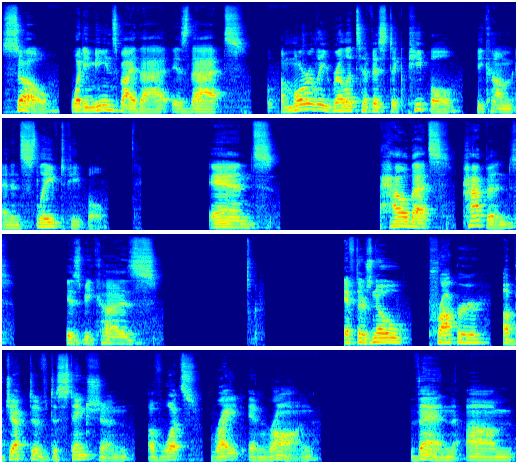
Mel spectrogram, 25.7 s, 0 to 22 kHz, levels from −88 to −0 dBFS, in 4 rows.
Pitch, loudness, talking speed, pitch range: 120 Hz, -29 LUFS, 80 wpm, 105-135 Hz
